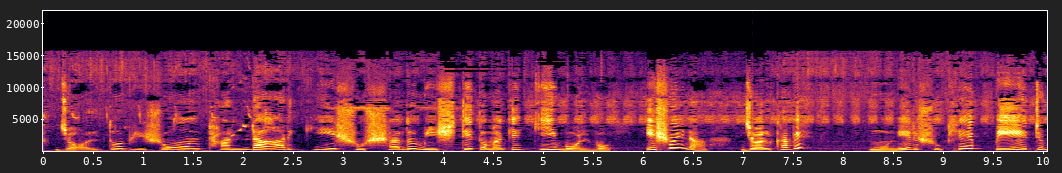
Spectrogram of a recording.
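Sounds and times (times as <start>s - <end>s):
crickets chirping: 0.0s - 10.0s
woman speaking: 0.0s - 10.0s.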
